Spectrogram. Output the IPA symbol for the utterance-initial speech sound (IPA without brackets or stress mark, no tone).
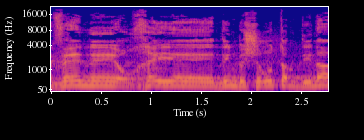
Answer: v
